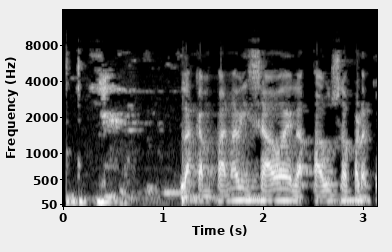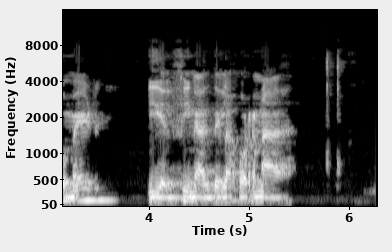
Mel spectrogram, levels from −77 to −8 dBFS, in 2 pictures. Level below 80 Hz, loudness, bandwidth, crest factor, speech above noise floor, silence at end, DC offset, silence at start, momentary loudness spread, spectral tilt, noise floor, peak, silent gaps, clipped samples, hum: -30 dBFS; -15 LUFS; 7.8 kHz; 16 dB; 20 dB; 0.35 s; under 0.1%; 0.05 s; 17 LU; -5.5 dB/octave; -34 dBFS; 0 dBFS; none; under 0.1%; none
